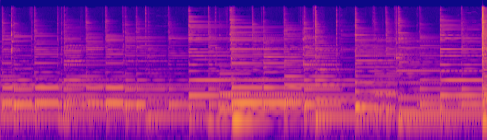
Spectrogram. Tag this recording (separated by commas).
Plucked string instrument, Acoustic guitar, Guitar, Music, Musical instrument, Strum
